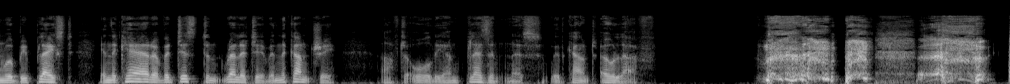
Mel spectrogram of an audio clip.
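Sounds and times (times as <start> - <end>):
speech: 0.0 - 6.6, 9.2 - 10.0
coughing into a white handkerchief: 7.6 - 10.0.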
